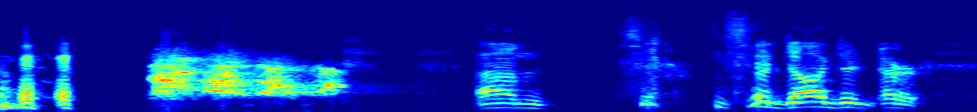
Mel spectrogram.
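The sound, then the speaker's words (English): A neighbor's dog barks in a few sharp bursts, then lets out a longer, drawn-out whining yelp before more quick barks, loud. “Dogs are dogs. Hey. Neighbors.”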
